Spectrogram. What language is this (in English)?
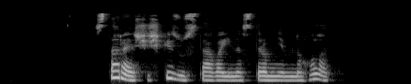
Czech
